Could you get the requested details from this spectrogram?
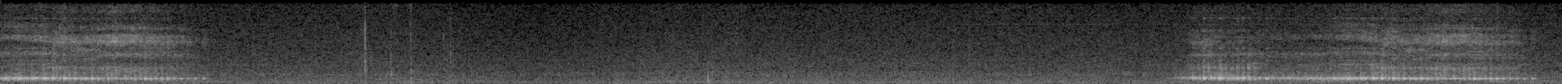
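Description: Two rough, rattling snores about five seconds apart, separated by quiet breathing: snoring in a sleeping pet.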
